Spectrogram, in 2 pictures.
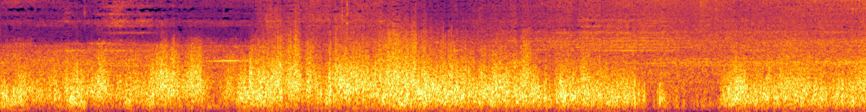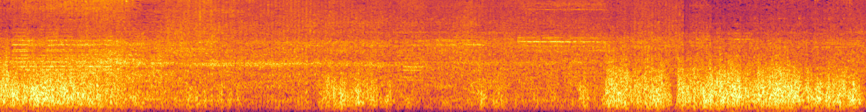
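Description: Train wheels clatter over rail joints and points.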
